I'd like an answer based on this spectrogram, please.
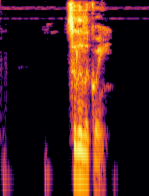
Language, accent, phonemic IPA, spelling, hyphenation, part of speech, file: English, Australia, /səˈlɪləkwi/, soliloquy, so‧lil‧o‧quy, noun / verb, En-au-soliloquy.ogg
- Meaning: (noun) 1. The act of a character speaking to themselves so as to reveal their thoughts to the audience 2. A speech or written discourse in this form; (verb) To issue a soliloquy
